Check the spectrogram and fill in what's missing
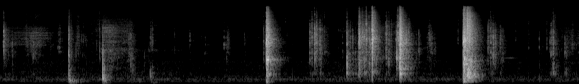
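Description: Nerf N-Strike Maverick toy blaster, a series of sharp plastic clicks and snaps from cocking the blaster and firing a suction cup dart, close and irregular with quiet gaps between them.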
